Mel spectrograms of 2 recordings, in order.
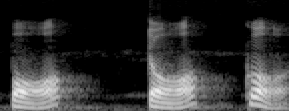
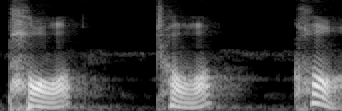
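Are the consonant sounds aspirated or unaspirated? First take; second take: unaspirated; aspirated. First: The sounds are said without a puff of air. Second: The sounds are said with a puff of air. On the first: This is how local speakers say it. The speaker calls it wrong. "আমরা বলি প ট ক" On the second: This is how native speakers say it. The speaker calls it right. "তারা বলছে ফ ঠ খ"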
